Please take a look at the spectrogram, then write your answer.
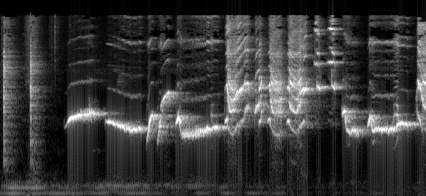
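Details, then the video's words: Magpie-robin song used to make a quiet bird answer: sustained whistled phrases mixed with harsh, buzzy, rich notes in a continuous loud stream, with a low hum at the start. "murai BENGONG langsung NYAUT dengar pancingan ini"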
